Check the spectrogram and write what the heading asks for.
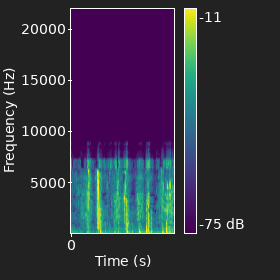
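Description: A masher being pushed into soft steamed cauliflower in a stainless steel bowl: a series of irregular soft knocks and clicks, several a second, as it squashes the florets and strikes the bowl.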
